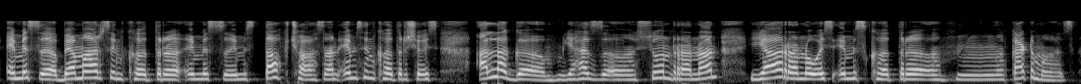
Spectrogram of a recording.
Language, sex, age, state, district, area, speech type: Kashmiri, female, 30-45, Jammu and Kashmir, Baramulla, rural, spontaneous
